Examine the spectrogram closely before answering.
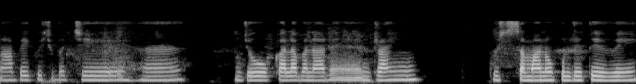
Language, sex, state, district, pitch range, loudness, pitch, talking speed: Hindi, female, Uttar Pradesh, Ghazipur, 190-200 Hz, -19 LUFS, 195 Hz, 160 wpm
